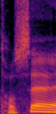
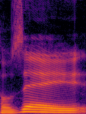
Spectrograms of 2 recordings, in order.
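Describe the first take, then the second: First: The name is said with a Spanish pronunciation. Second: The name is said with an English pronunciation. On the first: "in Spanish is pronounced" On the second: "in English it's pronounced"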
